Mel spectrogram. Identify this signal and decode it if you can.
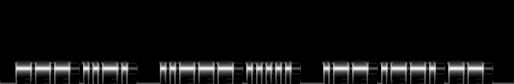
Morse code, heard as a keyed tone, about 25 wpm, 750 Hz. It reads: OF 25 WPM
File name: Archive / 25 WPM / 25WPM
